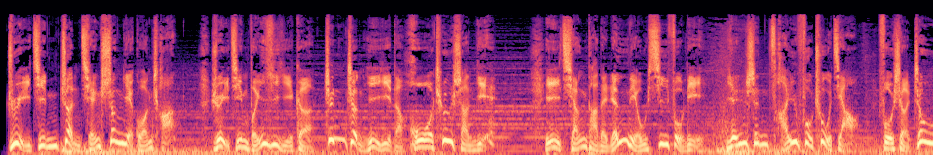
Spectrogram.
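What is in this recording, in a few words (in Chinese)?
房地产广告大气; 站前广场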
